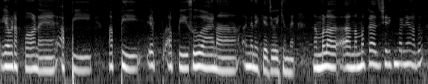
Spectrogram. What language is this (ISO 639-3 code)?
mal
